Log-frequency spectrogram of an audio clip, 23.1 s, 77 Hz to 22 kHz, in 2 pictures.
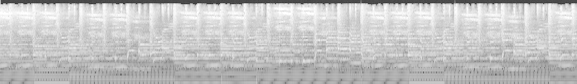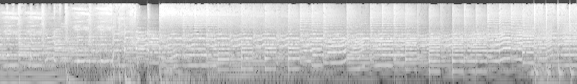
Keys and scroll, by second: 18.8 4, 19.2 Return.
